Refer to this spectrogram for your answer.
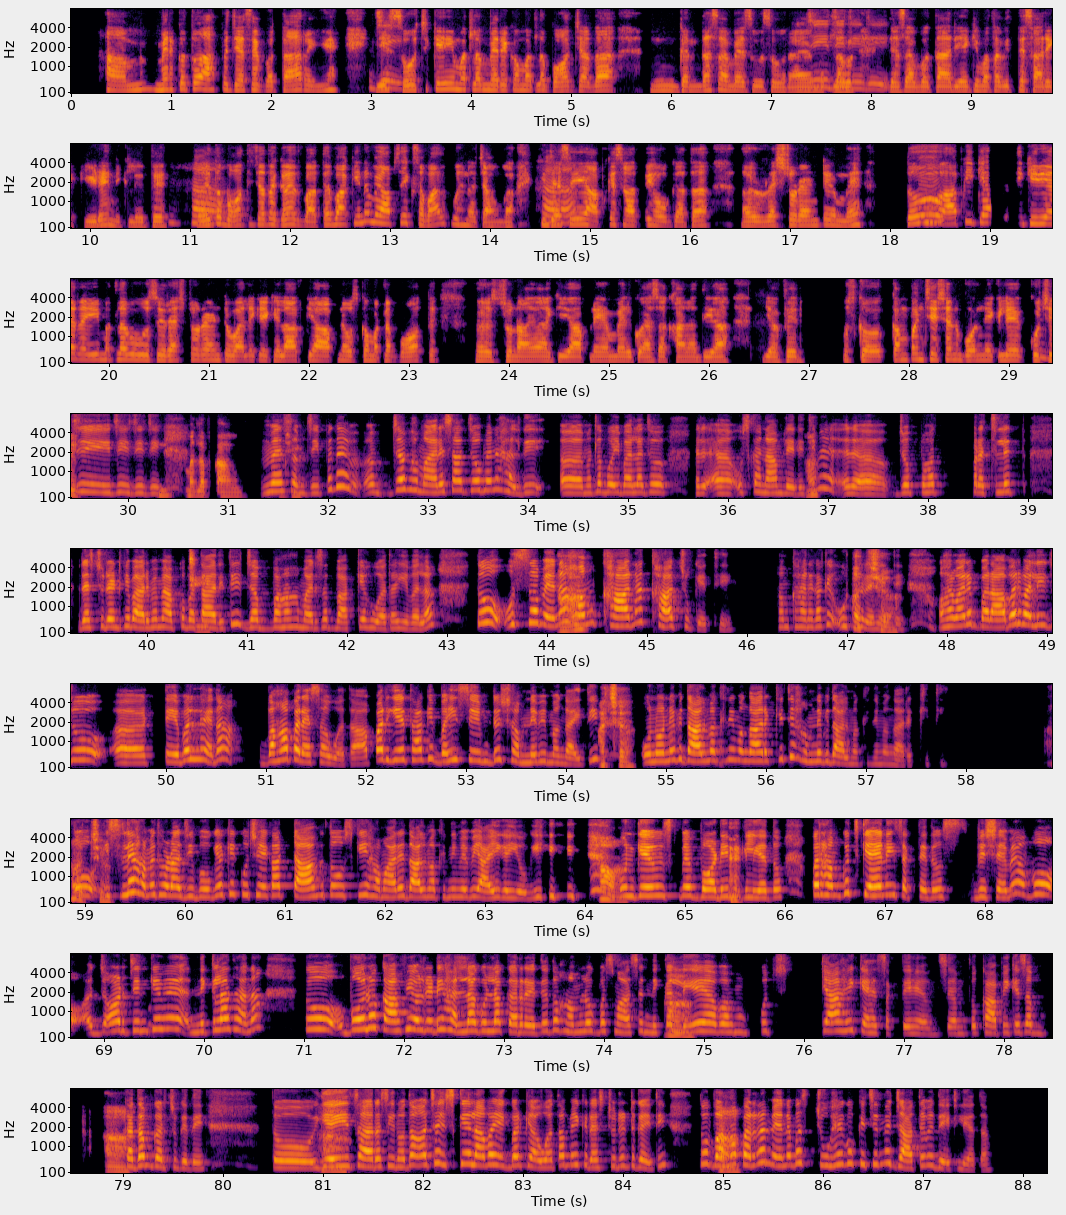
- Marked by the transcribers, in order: in English: "रेस्टोरेंट"; in English: "रेस्टोरेंट"; in English: "कम्पेंसेशन"; in English: "सेम डिश"; laugh; in English: "बॉडी"; chuckle; other background noise; in English: "ऑलरेडी"; in English: "सीन"; in English: "रेस्टोरेंट"; in English: "किचन"
- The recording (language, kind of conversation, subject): Hindi, unstructured, क्या आपको कभी खाना खाते समय उसमें कीड़े या गंदगी मिली है?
